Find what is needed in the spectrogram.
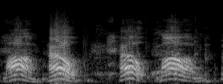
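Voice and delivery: loud but unpanicked mock call; imitated calm kid calling. Kid by the counter wants Mom, imitated calm calling. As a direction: call for Mom in measured, sing-out words. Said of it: "in a very calm voice".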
